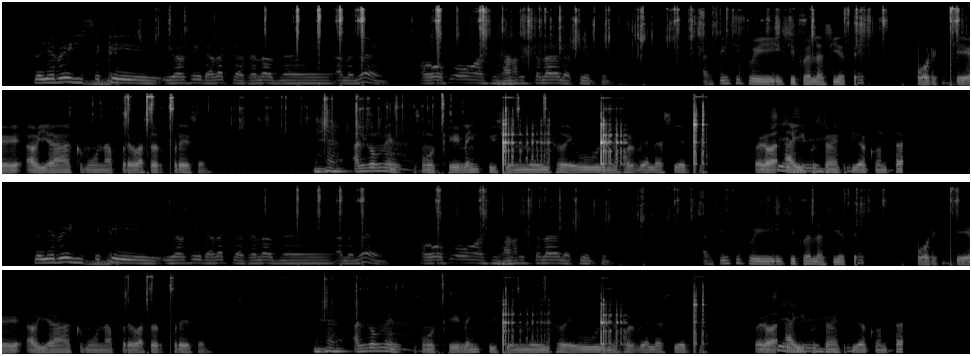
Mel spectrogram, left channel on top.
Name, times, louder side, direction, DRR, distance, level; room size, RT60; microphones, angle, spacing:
voice 1, 0.3-3.9 4.2-6.1 12.8-13.2 13.5-13.8 17.2-18.2 18.5-18.6, left 1 dB, 25° left, 2.9 m, -48 dB
sound 1, 1.4-1.9 2.1-2.2 2.6-2.7 2.9-3.6 4.1-8.1 8.4-8.9 9.5-9.7 10.4-11.4 11.7-14.3 14.7-15.2 15.7-15.9 16.6-16.7, left 13 dB, 45° left, 0.7 m, -32 dB
voice 2, 7.0-8.6 9.2-11.8 13.2-16.7 17.2-18.7, left 2 dB, 65° left, 2.2 m, -43 dB
head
